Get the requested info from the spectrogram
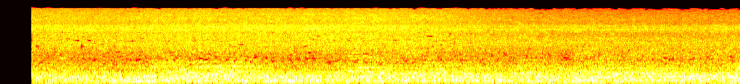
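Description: Steady noise of factory production-line machinery: an even hiss with a low hum underneath, cutting in suddenly just after the start.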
